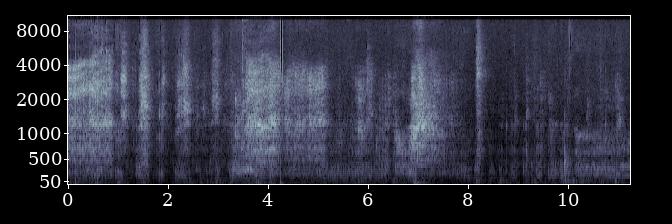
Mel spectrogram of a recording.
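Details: Lakeland Terriers in New Zealand growl through a tug of war, the rough rumbling broken into uneven choppy bursts with scuffling clicks between them, louder surges around four and seven seconds.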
